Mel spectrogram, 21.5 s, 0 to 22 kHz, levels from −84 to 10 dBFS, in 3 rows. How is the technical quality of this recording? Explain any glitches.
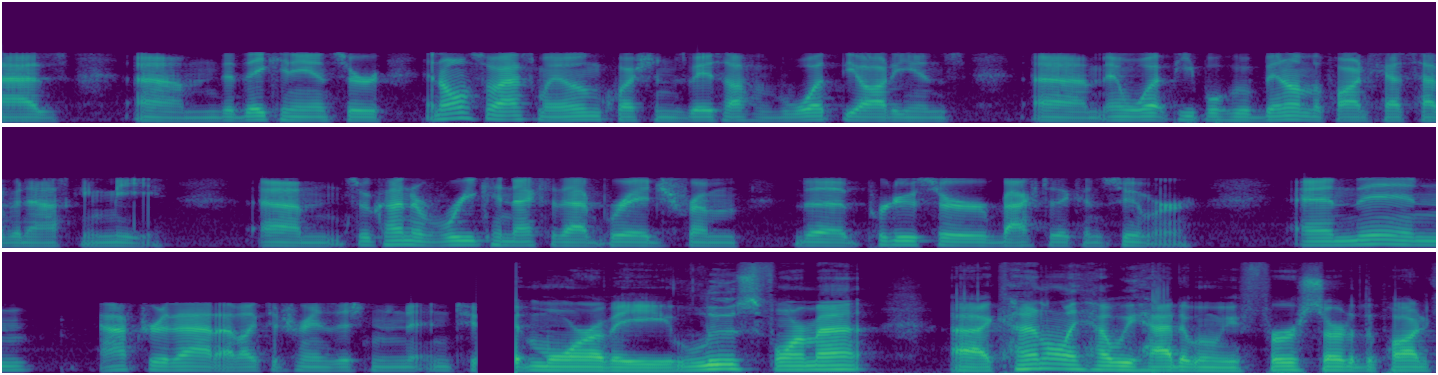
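Technical quality is compromised for most of the recording. From 0 to 16.91 s the speech sounds dull and boxy, with nothing above 3.8 kHz, slightly quieter, and carrying faint background noise. Then a 200 ms silence falls and it opens up at "more of a loose". That is an input switched to a poorer device, likely a narrowband headset profile or weaker microphone.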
